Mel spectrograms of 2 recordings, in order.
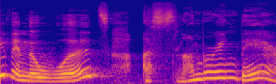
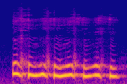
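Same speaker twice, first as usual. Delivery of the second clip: bright high giggle; high laugh; 11 semitones higher, 3 dB louder than usual. A narrator's reading. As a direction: break into a little laugh. Laugh after bear blubbers.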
